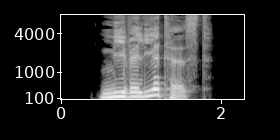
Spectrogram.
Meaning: inflection of nivellieren: 1. second-person singular preterite 2. second-person singular subjunctive II
- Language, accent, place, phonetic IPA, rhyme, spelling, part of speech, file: German, Germany, Berlin, [nivɛˈliːɐ̯təst], -iːɐ̯təst, nivelliertest, verb, De-nivelliertest.ogg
